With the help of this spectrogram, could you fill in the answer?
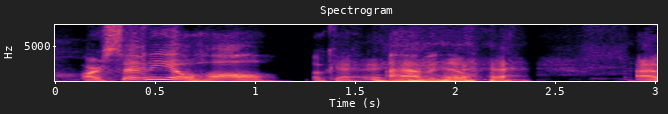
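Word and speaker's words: Arsenio: Arcenio Hall. Okay, I have it. I will never mispronounce Arcenio again.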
